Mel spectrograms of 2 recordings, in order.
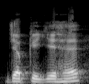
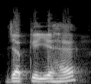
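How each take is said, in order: No difference in how they are said.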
